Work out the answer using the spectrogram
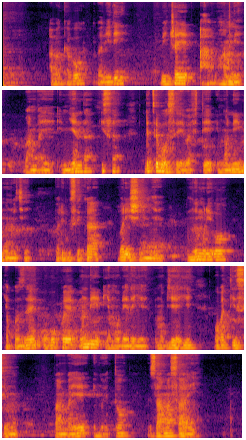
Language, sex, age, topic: Kinyarwanda, male, 18-24, government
